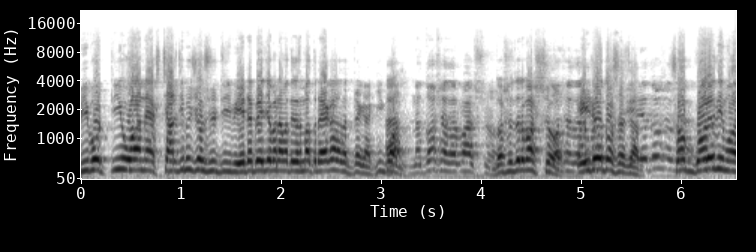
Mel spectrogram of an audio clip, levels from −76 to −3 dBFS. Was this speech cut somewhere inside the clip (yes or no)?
no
